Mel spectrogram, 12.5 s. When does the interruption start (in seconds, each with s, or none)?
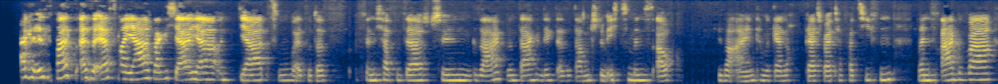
none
